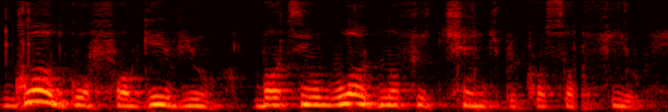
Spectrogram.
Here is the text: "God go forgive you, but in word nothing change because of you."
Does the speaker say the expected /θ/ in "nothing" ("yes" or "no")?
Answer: no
